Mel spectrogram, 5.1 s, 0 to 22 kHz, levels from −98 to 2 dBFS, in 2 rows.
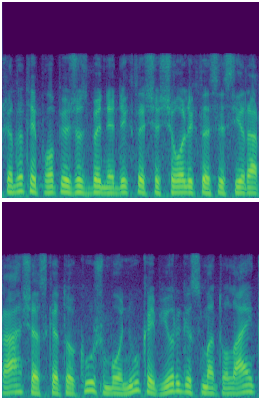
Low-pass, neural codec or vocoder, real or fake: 7.2 kHz; none; real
